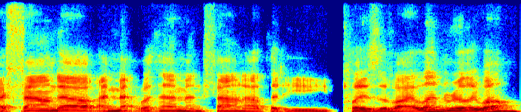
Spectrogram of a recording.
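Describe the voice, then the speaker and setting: This man talks at a moderate pace. His voice is fairly low-pitched. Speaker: photographer and business coach. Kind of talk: coaching call presentation. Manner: monotone; halting, many fillers.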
